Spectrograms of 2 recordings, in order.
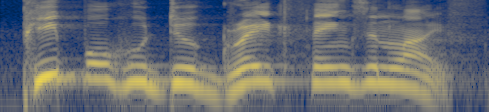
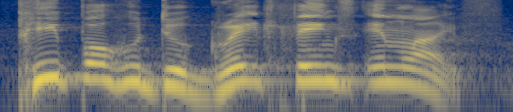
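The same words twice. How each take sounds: The two takes are said the same way.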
